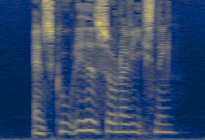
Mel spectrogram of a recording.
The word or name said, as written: anskuelighedsundervisning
